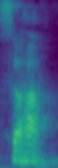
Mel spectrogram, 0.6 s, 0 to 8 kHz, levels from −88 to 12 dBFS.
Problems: background sounds at intervals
